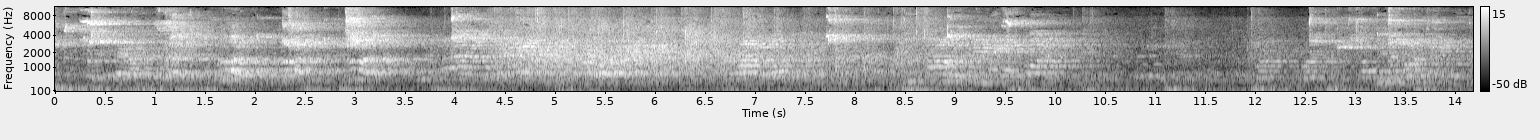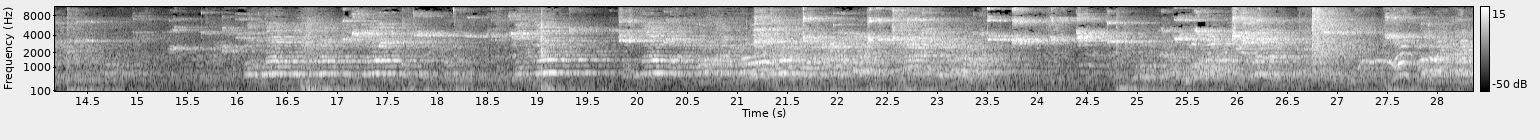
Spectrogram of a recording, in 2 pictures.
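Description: Sneakers squeak on a gym floor in a large echoing hall.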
